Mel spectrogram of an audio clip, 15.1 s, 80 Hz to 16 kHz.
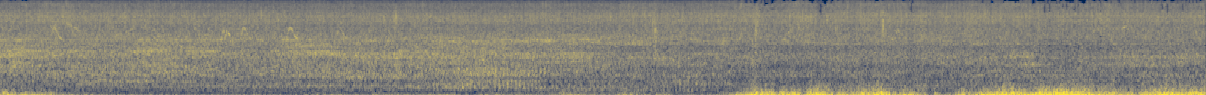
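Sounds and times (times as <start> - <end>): faint engine noise hiss: 0.0 - 15.0
wind buffeting microphone: 0.0 - 15.0.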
